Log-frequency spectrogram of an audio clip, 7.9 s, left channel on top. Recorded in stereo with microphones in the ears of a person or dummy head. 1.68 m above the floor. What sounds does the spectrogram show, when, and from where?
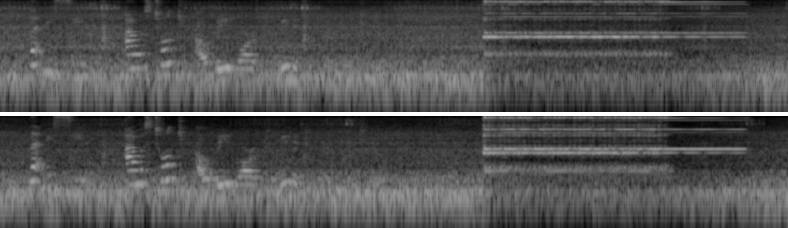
0.3 s a woman speaking: 15° left (ahead or behind), 1.6 m
1.9 s a man speaking: 15° left (ahead or behind), 0.7 m
4.8 s a phone ringing: 35° right (ahead or behind), 1.5 m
